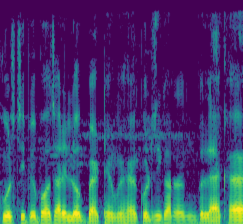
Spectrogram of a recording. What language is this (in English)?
Hindi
